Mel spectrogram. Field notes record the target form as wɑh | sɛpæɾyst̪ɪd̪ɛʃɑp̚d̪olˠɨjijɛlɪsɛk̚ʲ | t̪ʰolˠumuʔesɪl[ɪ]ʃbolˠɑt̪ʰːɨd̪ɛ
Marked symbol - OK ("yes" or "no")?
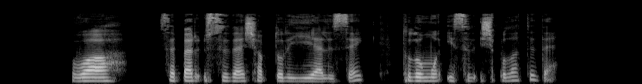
no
